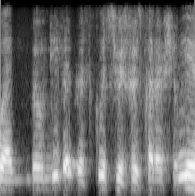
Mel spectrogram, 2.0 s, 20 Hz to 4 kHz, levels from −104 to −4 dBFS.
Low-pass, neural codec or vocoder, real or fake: 3.6 kHz; codec, 16 kHz, 0.5 kbps, X-Codec, HuBERT features, trained on general audio; fake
